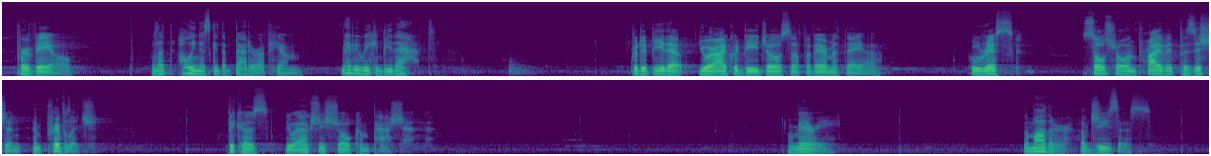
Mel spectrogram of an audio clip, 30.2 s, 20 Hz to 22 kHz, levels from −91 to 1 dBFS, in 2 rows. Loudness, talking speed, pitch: -35 LUFS, 90 wpm, 130 Hz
